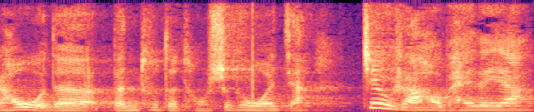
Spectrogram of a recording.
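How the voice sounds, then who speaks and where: Very fast and animated, a woman talks in a fairly low voice. Noticeable background noise runs underneath. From China. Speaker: logistics company general manager. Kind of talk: casual interview.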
